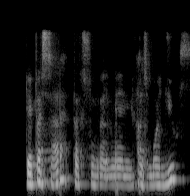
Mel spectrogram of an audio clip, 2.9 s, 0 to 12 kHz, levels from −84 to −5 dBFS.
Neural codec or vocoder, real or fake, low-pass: codec, 16 kHz, 2 kbps, X-Codec, HuBERT features, trained on balanced general audio; fake; 7.2 kHz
